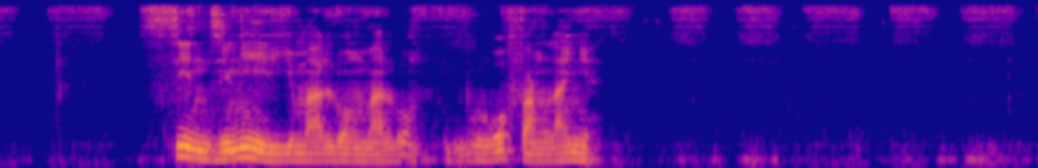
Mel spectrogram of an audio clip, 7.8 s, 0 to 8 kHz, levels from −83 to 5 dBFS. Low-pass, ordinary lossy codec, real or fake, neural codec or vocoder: 7.2 kHz; AAC, 48 kbps; fake; codec, 16 kHz, 4.8 kbps, FACodec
